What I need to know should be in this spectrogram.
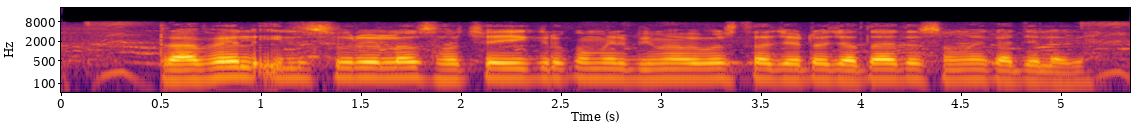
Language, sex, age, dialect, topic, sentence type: Bengali, male, 25-30, Jharkhandi, banking, statement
